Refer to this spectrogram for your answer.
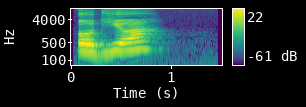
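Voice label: "ӧдйӧа", Komi-Zyrian, female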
